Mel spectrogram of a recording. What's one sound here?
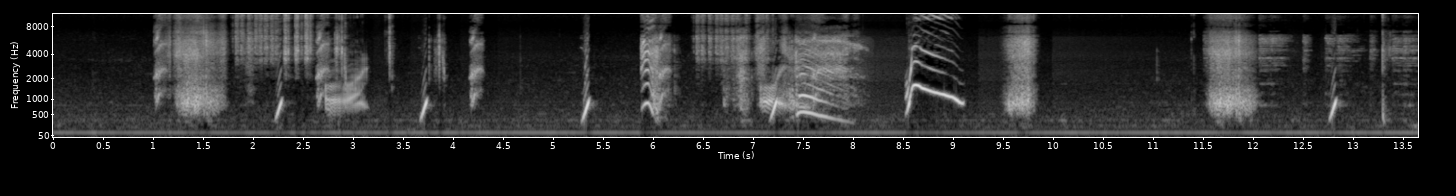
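Playful cartoon sound effects boing, squeak and whoosh in quick bursts.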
